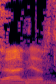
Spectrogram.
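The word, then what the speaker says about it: Jamerson: Джеймс, Джеймс обычно Джемерсон, как виски Джеймсон, только R в середине слова. – Вот. – То есть Джамерсон.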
